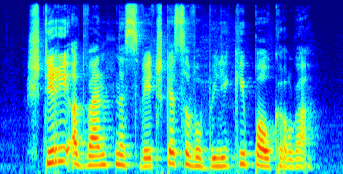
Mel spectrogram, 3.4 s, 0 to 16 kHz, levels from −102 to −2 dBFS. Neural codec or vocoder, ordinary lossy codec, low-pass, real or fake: none; none; 14.4 kHz; real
